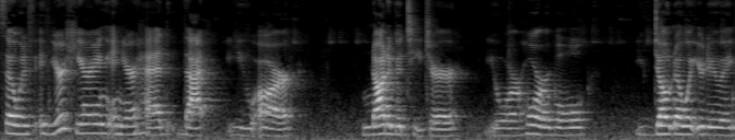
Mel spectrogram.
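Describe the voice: Speaking at a slow pace, a woman with a nasal, fairly bright tone and fairly low pitch keeps a fairly even intonation amid audible room echo.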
